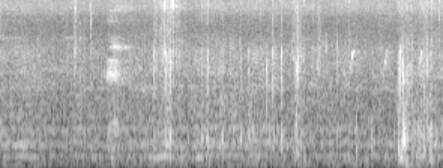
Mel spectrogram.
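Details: Buzzing honey bees on a farm plot behind a cassava field during the taking of their comb for beeswax. A continuous droning hum is broken by brief rustles and a sharp knock near the end.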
